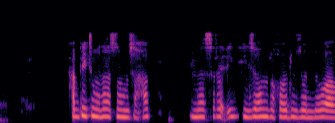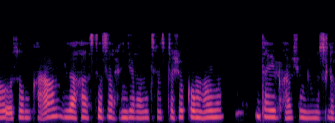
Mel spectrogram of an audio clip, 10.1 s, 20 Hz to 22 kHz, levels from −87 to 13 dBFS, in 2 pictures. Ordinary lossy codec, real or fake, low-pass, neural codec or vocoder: Opus, 64 kbps; fake; 7.2 kHz; codec, 16 kHz, 16 kbps, FunCodec, trained on Chinese and English, 50 frames a second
